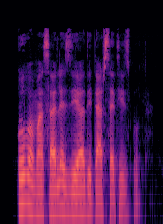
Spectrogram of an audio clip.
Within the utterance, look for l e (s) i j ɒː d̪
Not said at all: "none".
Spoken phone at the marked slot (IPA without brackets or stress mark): z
